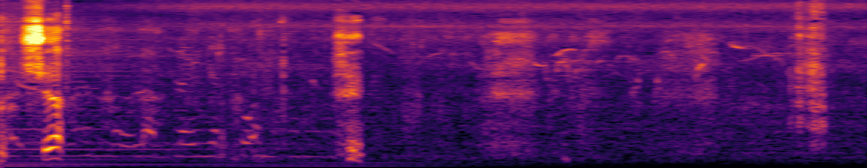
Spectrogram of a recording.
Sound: laughs

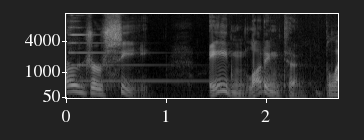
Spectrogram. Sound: bell ringing

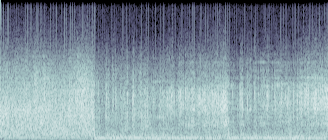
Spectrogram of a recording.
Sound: explosion

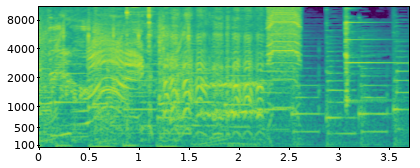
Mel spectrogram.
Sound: laughing

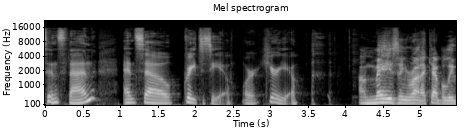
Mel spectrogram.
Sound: chuckles

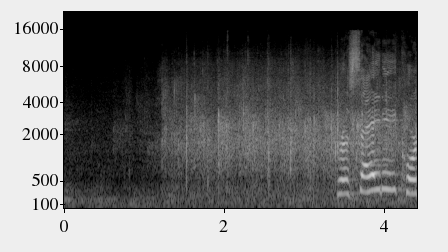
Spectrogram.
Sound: audience claps

